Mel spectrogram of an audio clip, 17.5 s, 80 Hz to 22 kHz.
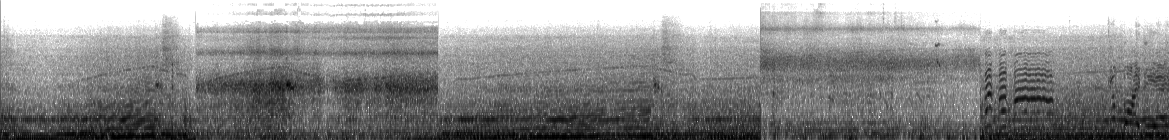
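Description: An Autozam AZ1 drag races a Citroen DS at Santa Pod: loud engines rev and climb through the gears, with sudden shifts in tone as the run goes on and a voice talking over the noise.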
